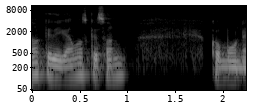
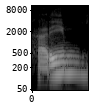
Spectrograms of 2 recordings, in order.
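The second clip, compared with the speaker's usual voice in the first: harim with the stress on the final "im"; stress on last syllable; 3 semitones higher than usual. Shown as a demonstration. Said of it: "el acento iría en la última sílaba".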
